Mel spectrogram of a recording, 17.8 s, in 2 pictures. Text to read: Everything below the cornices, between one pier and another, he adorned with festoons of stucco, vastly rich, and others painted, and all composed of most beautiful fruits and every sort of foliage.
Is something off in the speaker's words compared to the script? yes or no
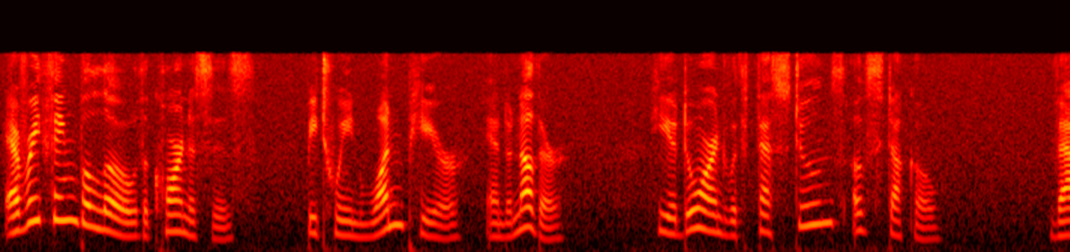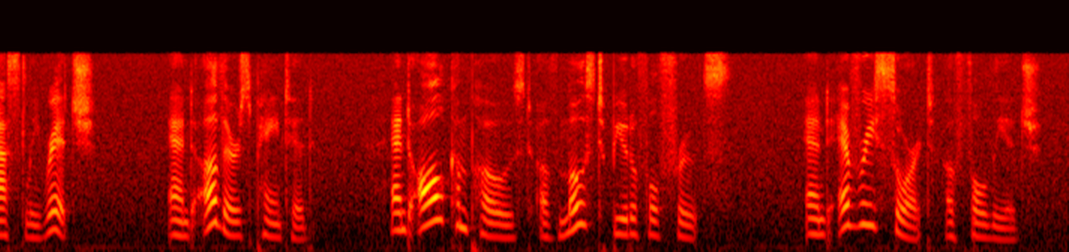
no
